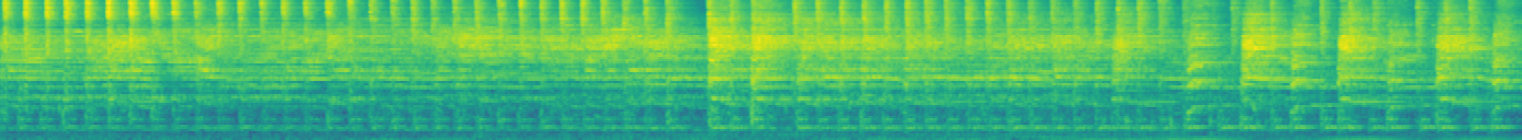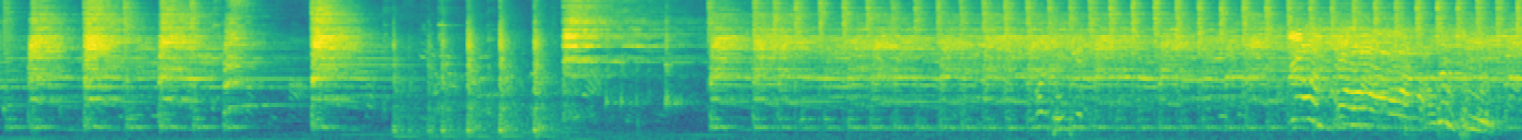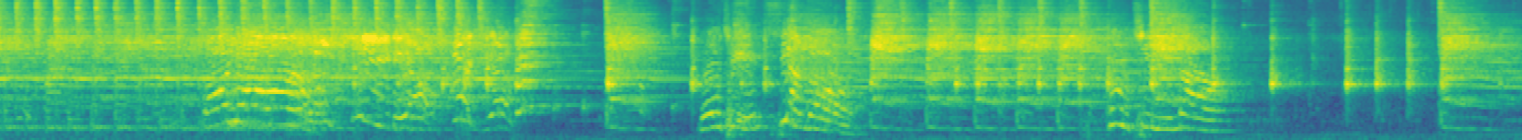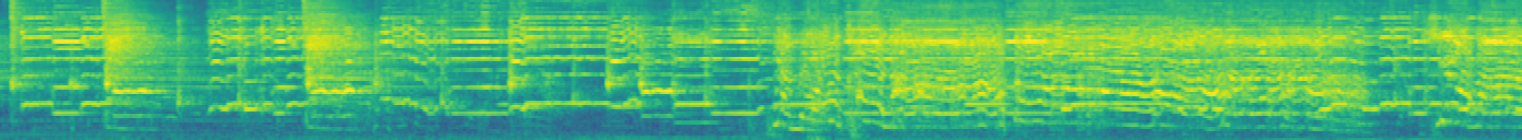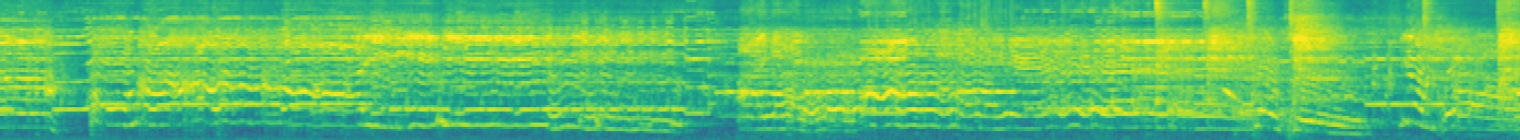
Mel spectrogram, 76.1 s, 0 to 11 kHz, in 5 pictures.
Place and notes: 義勇廟, Xinpu Township - In the square of the temple
In the square of the temple, Hakka Opera, Binaural recordings, Sony PCM D100+ Soundman OKM II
